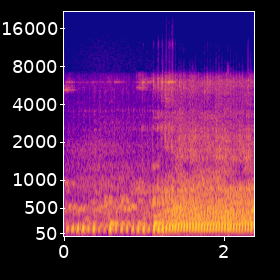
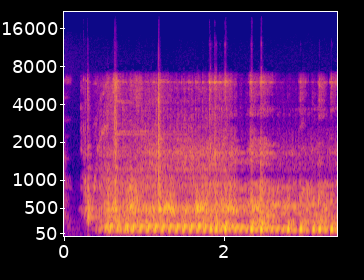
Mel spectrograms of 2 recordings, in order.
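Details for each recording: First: Tillotson 212 mini bike engine after repair and idle adjustment, riding; steady single-cylinder thump rising smoothly to a fast even beat under throttle; normal running. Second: Tillotson 212 mini bike engine started on choke after repair; quick uneven single-cylinder chugging falters and dies, won't hold idle; owner plans to raise idle adjustment; stalling after start.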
